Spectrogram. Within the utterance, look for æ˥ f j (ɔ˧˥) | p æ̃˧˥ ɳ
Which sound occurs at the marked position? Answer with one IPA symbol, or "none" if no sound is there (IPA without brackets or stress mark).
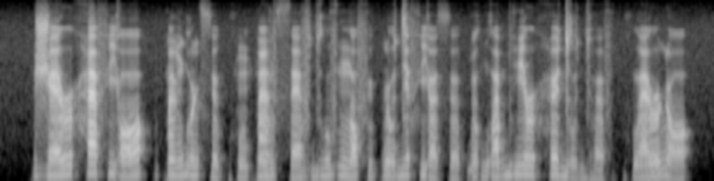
ɔ˧˥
